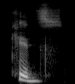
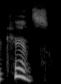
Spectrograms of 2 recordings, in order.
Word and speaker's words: kids: k i d s kids But when we say that, make sure the I don't stretch the I. Don't say E. Say kids. The short I, okay? Shorten the I. These are my kids.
